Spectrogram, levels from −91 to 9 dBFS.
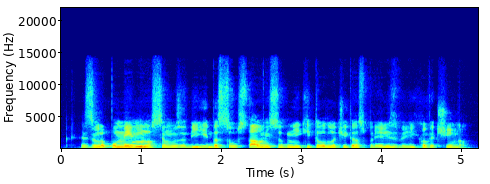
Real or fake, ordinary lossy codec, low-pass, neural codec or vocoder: fake; none; 14.4 kHz; codec, 32 kHz, 1.9 kbps, SNAC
